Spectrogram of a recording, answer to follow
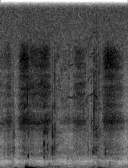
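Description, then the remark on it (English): Soft wet chewing and mouth noises of someone eating vanilla and chocolate ice cream, with one low thump near the start and quieter smacking continuing after; nobody speaks. “All I can hear gross. Is just chewing and like.”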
